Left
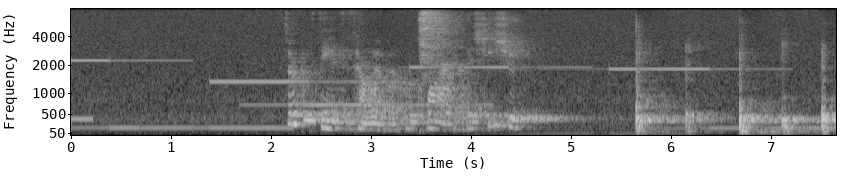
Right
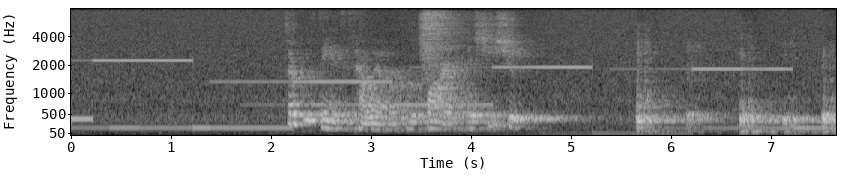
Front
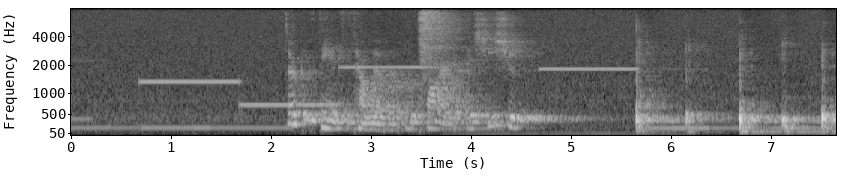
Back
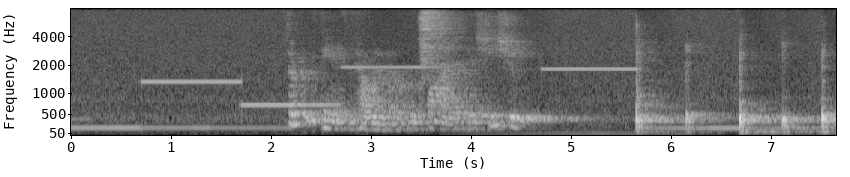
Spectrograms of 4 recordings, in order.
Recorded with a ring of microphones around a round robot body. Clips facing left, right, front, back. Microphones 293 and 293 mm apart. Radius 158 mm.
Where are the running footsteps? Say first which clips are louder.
Left 1 dB, even; 95° left, 3.5 m; by 7.6 s 90° left, 5.5 m.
